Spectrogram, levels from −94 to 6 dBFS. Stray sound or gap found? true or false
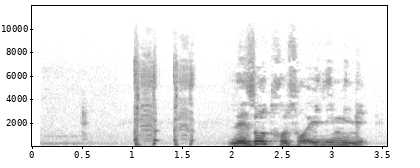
true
